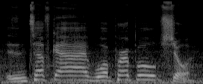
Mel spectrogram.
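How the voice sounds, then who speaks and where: Sardonic tough gang boss, noisy backdrop. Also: male voice, high voice, lively intonation, moderate pace. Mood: dry sarcasm. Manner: sardonic, brusque, distrustful. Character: tough, cynical, sarcastic male gang boss in prison. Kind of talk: video game voice acting. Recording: game audio over vehicle and ambient noise.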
